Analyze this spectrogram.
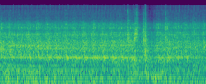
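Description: A truck engine idles close by.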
